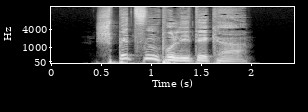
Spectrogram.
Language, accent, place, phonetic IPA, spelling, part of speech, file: German, Germany, Berlin, [ˈʃpɪt͡sn̩poˌliːtɪkɐ], Spitzenpolitiker, noun, De-Spitzenpolitiker.ogg
- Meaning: top politician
